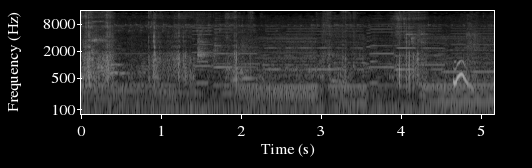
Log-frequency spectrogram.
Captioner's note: slurping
